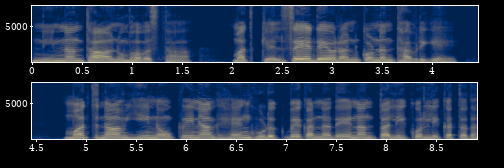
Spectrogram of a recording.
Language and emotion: Kannada, fearful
